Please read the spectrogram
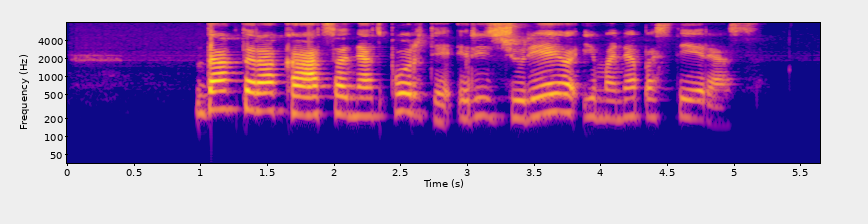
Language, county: Lithuanian, Kaunas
